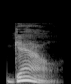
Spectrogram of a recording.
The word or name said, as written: gal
